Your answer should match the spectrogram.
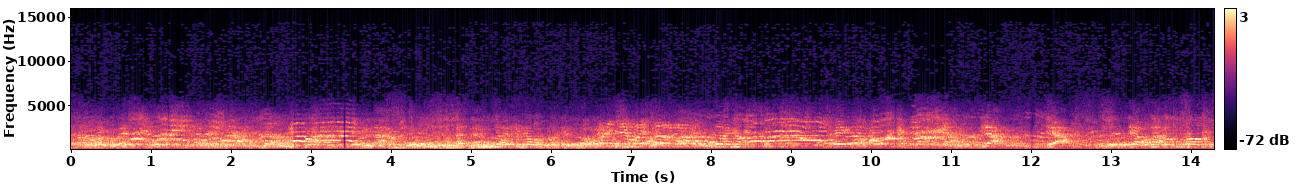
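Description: Crowd of spectators in a large hall, many voices talking and calling out at once without a break, with no single voice standing out.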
